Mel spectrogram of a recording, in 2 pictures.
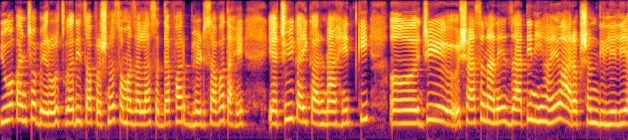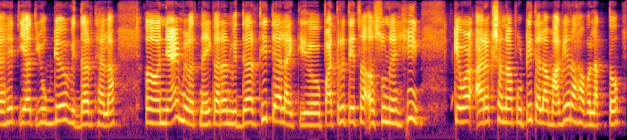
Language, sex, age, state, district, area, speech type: Marathi, female, 30-45, Maharashtra, Amravati, rural, spontaneous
